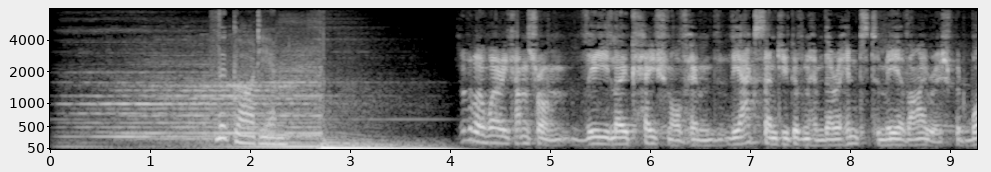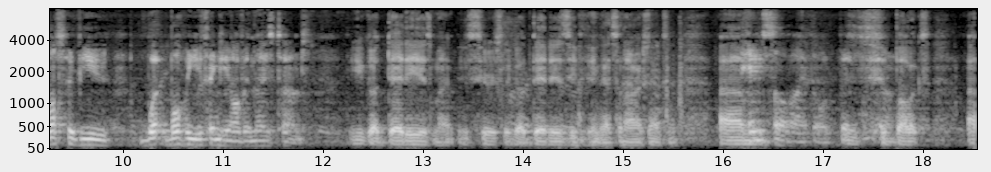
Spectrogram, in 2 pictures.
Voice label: Russell Crowe accent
